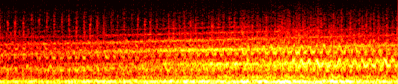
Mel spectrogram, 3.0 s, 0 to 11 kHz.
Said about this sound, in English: hooked up so you can hear what the traffic sounds like on Route 23 in Accra.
